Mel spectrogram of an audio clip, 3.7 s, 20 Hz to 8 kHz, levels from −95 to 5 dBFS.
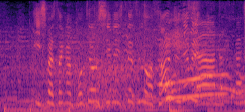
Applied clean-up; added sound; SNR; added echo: none; Car passing by / Traffic noise, roadway noise; 12 dB; none.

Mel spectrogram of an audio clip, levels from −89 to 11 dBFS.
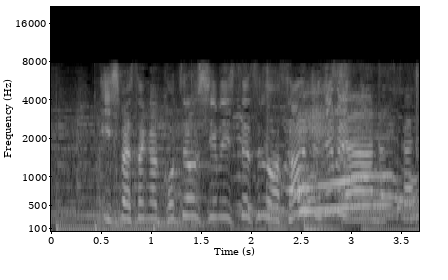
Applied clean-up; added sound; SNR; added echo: none; none; none; none.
